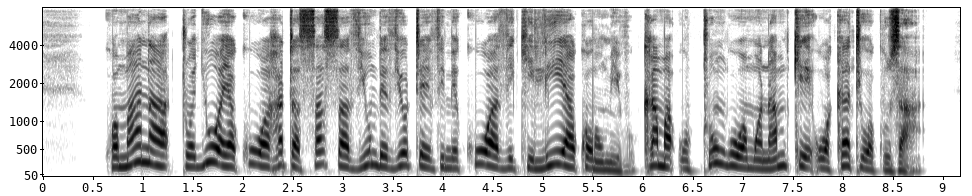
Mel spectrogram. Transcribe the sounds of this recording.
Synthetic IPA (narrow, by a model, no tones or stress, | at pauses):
kwamaːnatwaʄuajakuwaɦatasasaviumbɛvjɔtɛvimɛkʰuwavikiliakwaumivukamaʔutʰuŋɡuwamwanam̩kɛwakatiwakuza̰ː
